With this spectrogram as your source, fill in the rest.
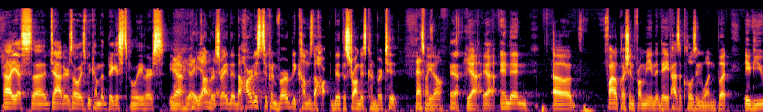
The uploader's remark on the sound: live from Token2049 in Singapore!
